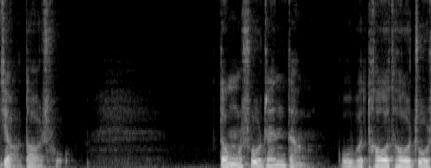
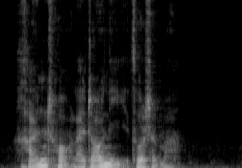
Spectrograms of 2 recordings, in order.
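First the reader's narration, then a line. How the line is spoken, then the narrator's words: Calm, flat. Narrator (Chinese): 淡淡的说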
